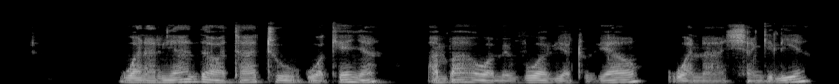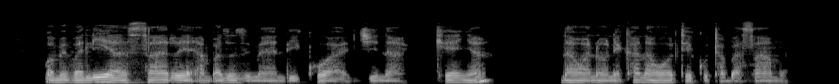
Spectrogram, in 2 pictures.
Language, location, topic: Swahili, Kisumu, government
